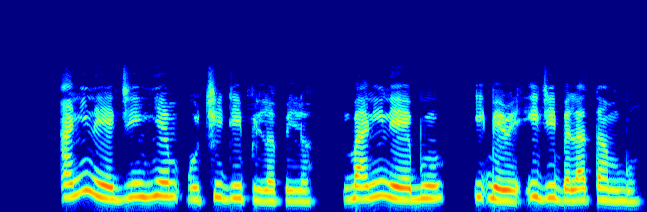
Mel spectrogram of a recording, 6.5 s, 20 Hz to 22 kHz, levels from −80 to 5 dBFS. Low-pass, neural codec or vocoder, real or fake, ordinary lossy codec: 7.2 kHz; none; real; none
